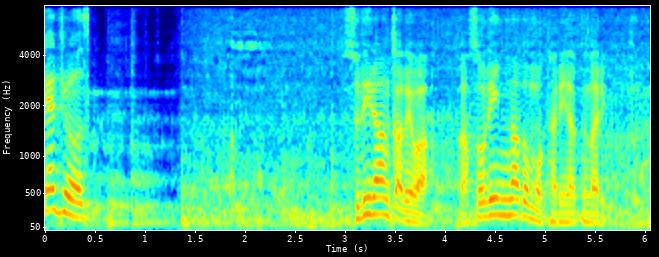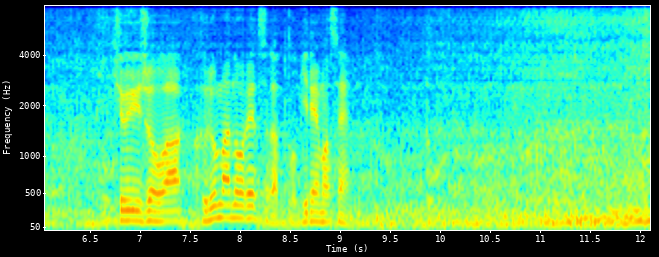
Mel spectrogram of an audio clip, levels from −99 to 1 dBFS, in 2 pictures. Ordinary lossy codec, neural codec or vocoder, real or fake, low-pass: none; codec, 16 kHz, 4 kbps, FunCodec, trained on LibriTTS, 50 frames a second; fake; none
